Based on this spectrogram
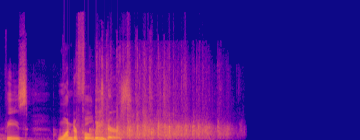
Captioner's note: audience applauding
